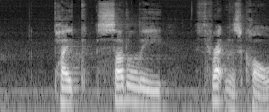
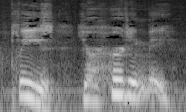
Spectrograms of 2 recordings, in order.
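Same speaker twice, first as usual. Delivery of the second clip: lightly voiced weak plea, higher; 8 semitones higher than usual. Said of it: "No, it was more like".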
